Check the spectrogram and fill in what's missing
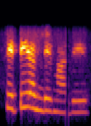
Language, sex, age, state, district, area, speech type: Telugu, female, 18-30, Andhra Pradesh, Palnadu, urban, conversation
